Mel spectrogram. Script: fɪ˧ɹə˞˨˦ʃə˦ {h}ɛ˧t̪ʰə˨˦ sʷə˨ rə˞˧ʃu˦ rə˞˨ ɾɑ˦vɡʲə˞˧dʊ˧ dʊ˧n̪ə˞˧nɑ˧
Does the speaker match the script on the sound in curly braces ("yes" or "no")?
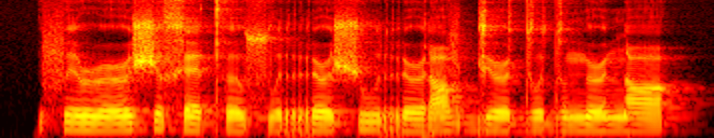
no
